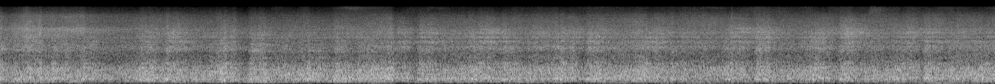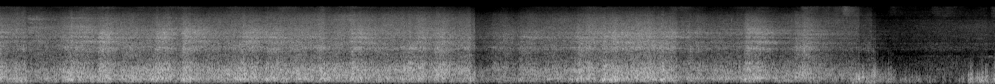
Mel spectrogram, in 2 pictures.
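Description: JR Freight EF510 electric locomotive and its container wagons passing through at speed: a loud, steady rush of steel wheels on rail, with a repeated clickety-clack of wheels crossing rail joints. The sound drops away sharply near the end as the last wagon clears.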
